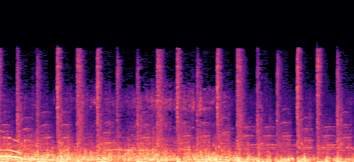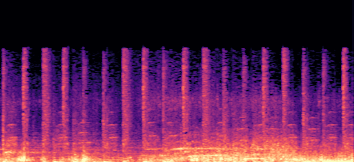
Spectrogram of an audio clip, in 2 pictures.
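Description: Roller-coaster mine car running along its steel track, the wheels clacking about four to five times a second over a steady low rumble. Music plays along with it.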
